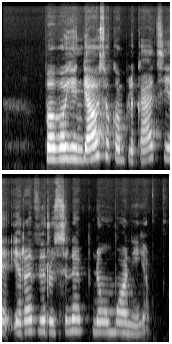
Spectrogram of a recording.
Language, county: Lithuanian, Klaipėda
